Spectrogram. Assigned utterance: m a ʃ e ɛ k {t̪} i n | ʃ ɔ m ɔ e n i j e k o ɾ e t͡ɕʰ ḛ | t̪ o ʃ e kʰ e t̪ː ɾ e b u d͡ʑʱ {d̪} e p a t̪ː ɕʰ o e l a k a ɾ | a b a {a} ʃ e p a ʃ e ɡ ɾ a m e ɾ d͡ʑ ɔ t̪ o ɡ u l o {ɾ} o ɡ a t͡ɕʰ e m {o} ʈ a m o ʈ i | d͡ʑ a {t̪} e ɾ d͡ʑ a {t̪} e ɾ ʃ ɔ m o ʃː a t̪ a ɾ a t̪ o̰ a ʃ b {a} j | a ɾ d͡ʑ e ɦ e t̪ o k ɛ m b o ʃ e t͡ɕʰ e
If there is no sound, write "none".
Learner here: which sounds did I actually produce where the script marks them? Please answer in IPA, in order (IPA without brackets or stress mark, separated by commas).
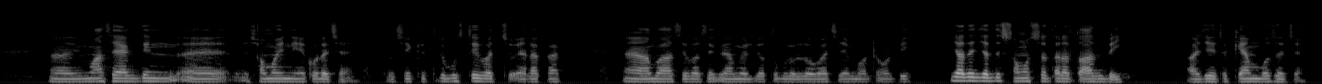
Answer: d̪, t̪, a, l, ɔ, d̪, d̪, e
